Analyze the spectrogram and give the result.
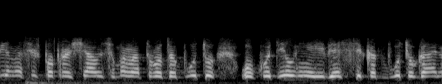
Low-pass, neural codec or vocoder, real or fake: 19.8 kHz; vocoder, 48 kHz, 128 mel bands, Vocos; fake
